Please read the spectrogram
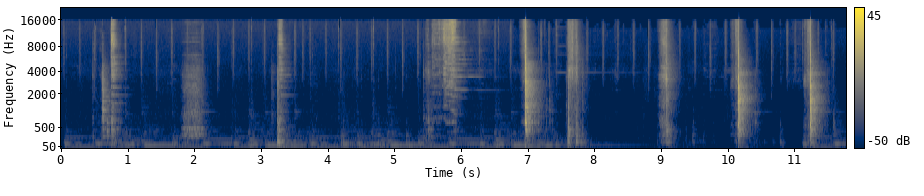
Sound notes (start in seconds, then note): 6.9 knife cutting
